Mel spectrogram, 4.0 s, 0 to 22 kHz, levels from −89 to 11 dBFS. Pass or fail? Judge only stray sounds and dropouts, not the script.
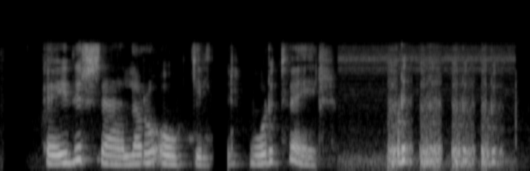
fail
